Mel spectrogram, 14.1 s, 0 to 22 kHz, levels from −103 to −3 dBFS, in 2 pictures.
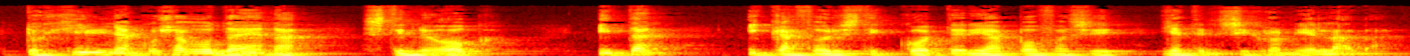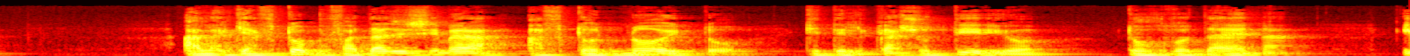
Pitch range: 95-115 Hz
